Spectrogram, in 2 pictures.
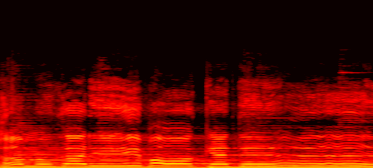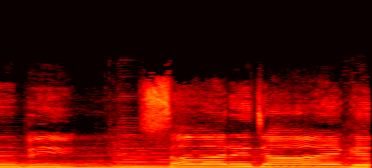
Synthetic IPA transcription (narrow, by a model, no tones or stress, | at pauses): ɦɐm | ɣəɾiː | bokẽːd̪e | bʱi | səʋəɾd͡ʒaː | ẽːɡeː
